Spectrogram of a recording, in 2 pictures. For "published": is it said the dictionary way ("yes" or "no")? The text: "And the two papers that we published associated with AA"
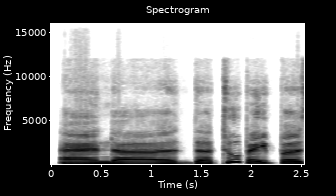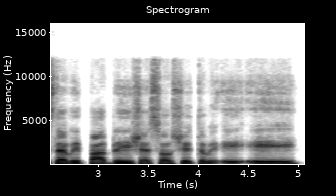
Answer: no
